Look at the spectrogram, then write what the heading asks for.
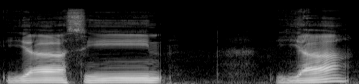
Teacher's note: यहाँ या के मुकाबले में सीन को थोड़ा ज़्यादा खींचेंगे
